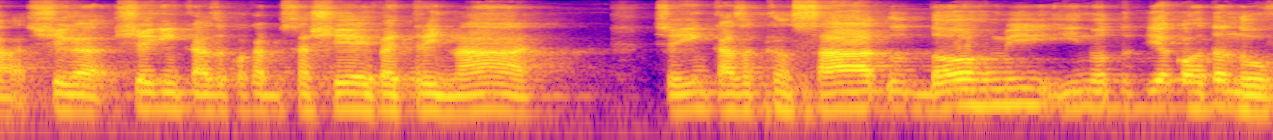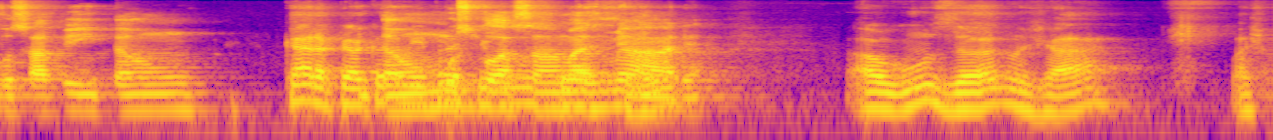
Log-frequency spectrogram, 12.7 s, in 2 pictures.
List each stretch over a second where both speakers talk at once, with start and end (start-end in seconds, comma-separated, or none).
8.3-9.8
